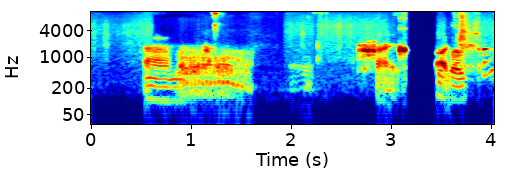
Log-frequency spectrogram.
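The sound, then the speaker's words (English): A small pet dog gives a few short, low growls in quick bursts, moderately loud, with brief pauses between them and no one talking over it. “That's a little growl right there.”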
